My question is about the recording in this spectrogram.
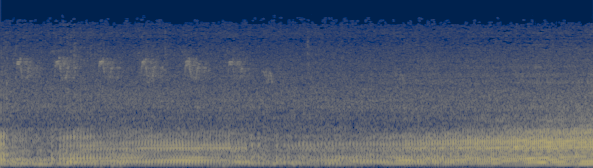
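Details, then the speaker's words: Homemade pit bike trike on a test ride, smoking heavily: small single revving with a loose rattling slap over the exhaust; drive chain is too long and no chain guide was fitted, so it slaps; half link planned. "but I forgot to put a chain guide on so it was just slapping over there"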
